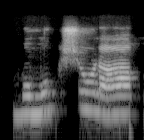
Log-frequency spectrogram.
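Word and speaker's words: मुमुक्षूणाम्: So here, see, Mumukshunam, there is a halant. Okay, I was talking about the diagonal line, niche. So here, there is no a. It is Mumukshunam.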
